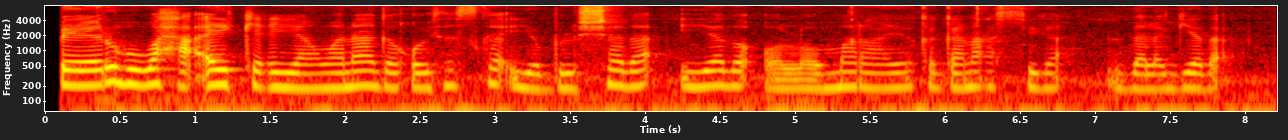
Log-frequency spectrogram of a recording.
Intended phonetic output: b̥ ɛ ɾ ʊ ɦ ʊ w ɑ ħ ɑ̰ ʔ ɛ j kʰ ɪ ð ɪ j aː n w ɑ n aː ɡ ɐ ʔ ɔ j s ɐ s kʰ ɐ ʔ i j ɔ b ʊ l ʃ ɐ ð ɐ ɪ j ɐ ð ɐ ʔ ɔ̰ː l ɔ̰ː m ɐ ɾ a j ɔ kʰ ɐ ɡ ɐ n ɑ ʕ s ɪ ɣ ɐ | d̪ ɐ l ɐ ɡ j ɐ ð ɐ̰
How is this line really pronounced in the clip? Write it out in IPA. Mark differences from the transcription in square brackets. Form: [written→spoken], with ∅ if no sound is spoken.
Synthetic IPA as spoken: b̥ [ɛ→ɛː] ɾ ʊ ɦ ʊ w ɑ ħ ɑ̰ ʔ ɛ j kʰ ɪ [ð→ʕ] ɪ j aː n w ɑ n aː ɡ ɐ [ʔ→q] ɔ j s ɐ s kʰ ɐ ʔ i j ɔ b ʊ l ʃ ɐ ð ɐ ɪ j ɐ ð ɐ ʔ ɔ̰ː l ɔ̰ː m ɐ ɾ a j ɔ kʰ ɐ ɡ ɐ n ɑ ʕ s ɪ ɣ ɐ | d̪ ɐ l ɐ ɡ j ɐ ð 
